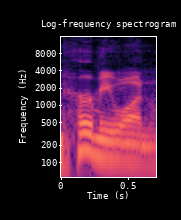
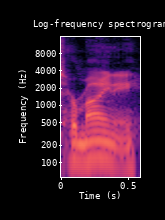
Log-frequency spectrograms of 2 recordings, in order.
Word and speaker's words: Hermione: how to say it it's like saying herme one when it's hermione hermie one i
